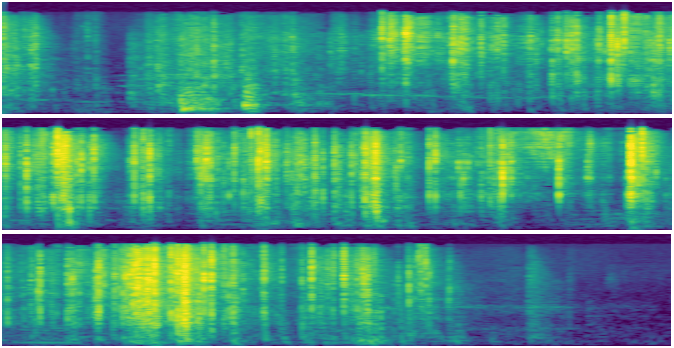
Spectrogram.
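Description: Foil wrapper of a trading-card pack being torn open and crinkled by hand, a dense run of crackles and rips that stops about a second before the end.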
